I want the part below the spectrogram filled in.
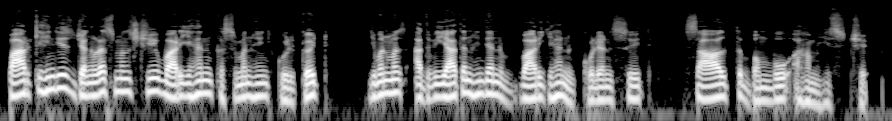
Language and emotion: Kashmiri, neutral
